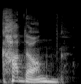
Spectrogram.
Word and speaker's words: Kardon: Du hast das so schön anders ausgesprochen als ich, mit dem K vorneweg. – Der Kardon.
